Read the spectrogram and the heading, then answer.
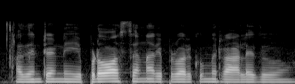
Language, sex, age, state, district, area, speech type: Telugu, male, 30-45, Andhra Pradesh, Eluru, rural, spontaneous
